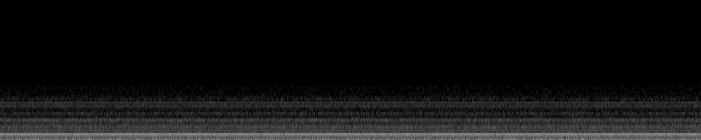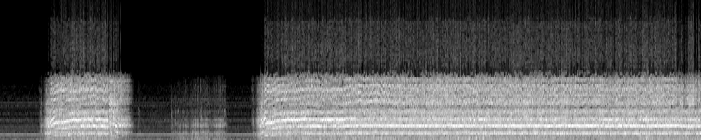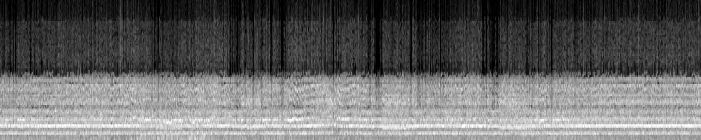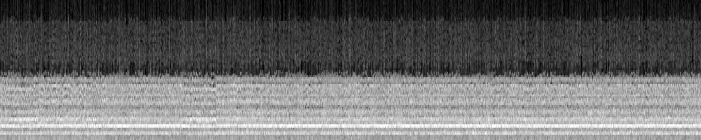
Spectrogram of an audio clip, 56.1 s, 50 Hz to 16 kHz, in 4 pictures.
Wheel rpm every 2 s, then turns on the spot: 0, 0, 0, 0, 0, 0, 0, 110, 30, 80, 220, 230, 240, 230, 230, 220, 230, 230, 230, 220, 230, 230, 230, 230, 230, 230, 230, 230.
16-18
